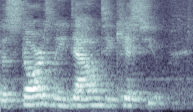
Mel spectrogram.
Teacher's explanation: And stars down and kiss were the words that were naturally emphasized by the rhythm.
